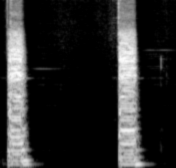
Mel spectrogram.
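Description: An electric guitar run through a Sonicake Smartbox on its Brit amp model with delay, playing two short distorted chord stabs about a second apart, each cut off sharply with a faint tail, loud and close with no talk.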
